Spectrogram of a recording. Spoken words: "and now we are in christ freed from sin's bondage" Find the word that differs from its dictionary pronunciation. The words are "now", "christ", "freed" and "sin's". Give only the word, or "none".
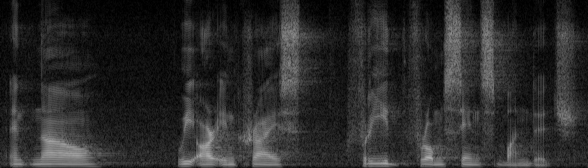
sin's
